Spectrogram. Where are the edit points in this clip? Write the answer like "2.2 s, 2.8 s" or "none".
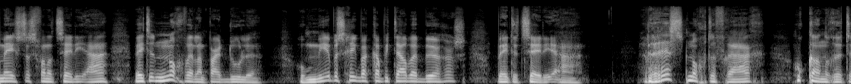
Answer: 2.8 s, 4.9 s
